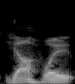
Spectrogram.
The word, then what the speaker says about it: Yahweh: The best that we can reconstruct is that the name originally would have been pronounced Yahweh, which would have meant something like he who brings things into existence, he who makes things happen.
